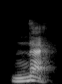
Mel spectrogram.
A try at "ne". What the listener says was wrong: 哎 ， 嘴 要 张 大 点 ， 你 发 的 是 这 个 ， 哎 ， 对 ， 要 再 张 大 。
